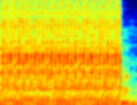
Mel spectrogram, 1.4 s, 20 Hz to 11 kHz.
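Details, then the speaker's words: 2009 Land Rover Freelander 2 2.2 TD4 diesel just after fitting an EGR blanking plate: even, steady diesel clatter with regular firing pulses, no hunting or misfire; runs smoothly, later reported smoother low down with more power. "started it up seems to be running okay I'm going to 3 F the cover take it for a spin around the block and see how it"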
